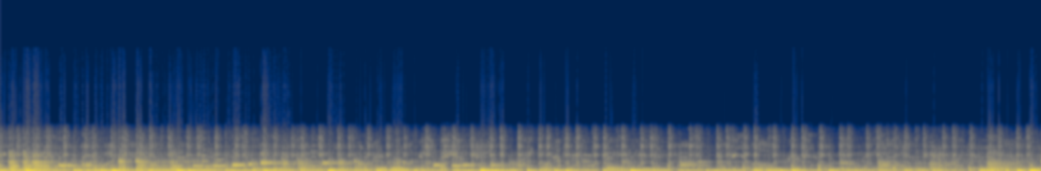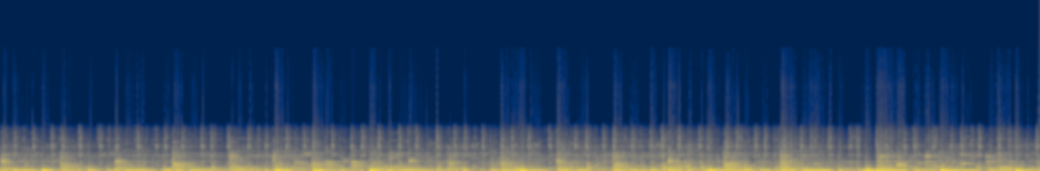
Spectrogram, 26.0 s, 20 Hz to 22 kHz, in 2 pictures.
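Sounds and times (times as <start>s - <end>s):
congas and timbales: 0.0s - 26.0s
electric bass: 0.0s - 26.0s
piano figures: 0.0s - 26.0s.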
